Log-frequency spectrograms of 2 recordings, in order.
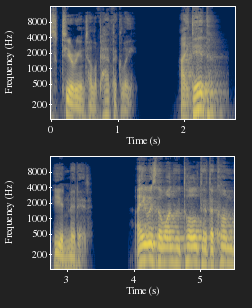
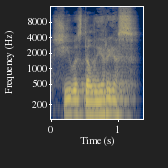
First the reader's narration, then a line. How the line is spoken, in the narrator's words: Tyrion sighed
